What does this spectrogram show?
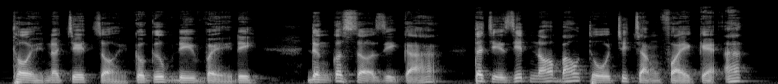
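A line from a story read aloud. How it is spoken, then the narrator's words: Sighing. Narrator (Vietnamese): Sơ thở dài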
